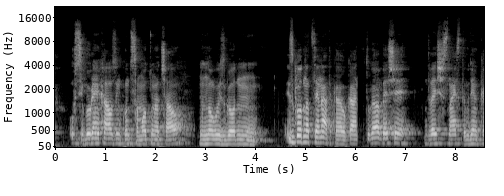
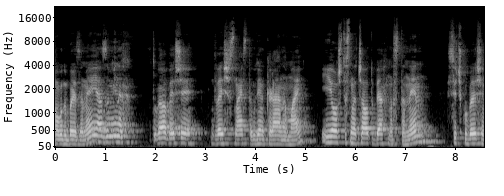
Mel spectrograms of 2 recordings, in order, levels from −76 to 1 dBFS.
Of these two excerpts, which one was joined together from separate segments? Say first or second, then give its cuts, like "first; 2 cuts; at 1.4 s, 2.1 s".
first; 2 cuts; at 2.8 s, 6.0 s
